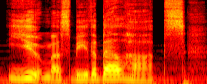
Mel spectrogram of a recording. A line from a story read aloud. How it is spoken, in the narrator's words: Laney said to the guards in a snobbish tone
